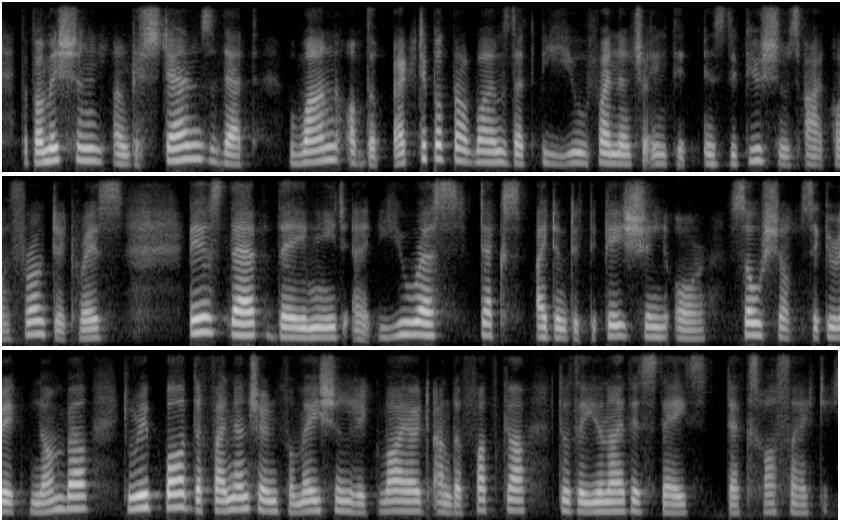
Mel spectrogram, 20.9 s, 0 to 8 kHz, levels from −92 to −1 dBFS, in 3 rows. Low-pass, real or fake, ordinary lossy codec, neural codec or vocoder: 7.2 kHz; fake; Opus, 24 kbps; codec, 16 kHz, 0.5 kbps, FunCodec, trained on LibriTTS, 25 frames a second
